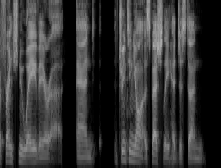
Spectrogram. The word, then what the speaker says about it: Trintignant: Yeah, and Josh, pronounce the lead actor's last name for me one more Trintignant. time. See, that's very good. I would have been like Trigonet.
